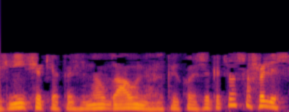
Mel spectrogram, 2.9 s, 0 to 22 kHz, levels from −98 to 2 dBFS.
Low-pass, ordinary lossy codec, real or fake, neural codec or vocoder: 3.6 kHz; MP3, 16 kbps; fake; codec, 44.1 kHz, 3.4 kbps, Pupu-Codec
